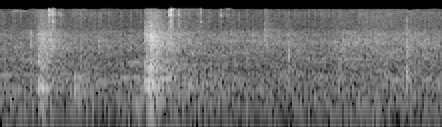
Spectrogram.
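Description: Steady background noise of a busy store, with two brief knocks about a fifth of a second and three quarters of a second in.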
